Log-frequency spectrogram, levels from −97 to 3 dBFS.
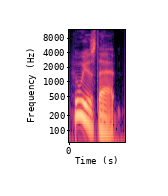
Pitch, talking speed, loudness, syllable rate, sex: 140 Hz, 255 wpm, -14 LUFS, 5.2 syllables/s, male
